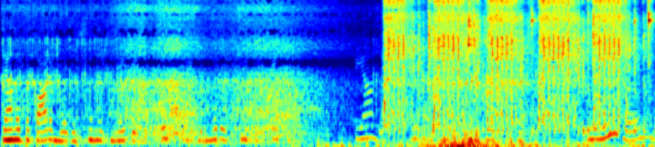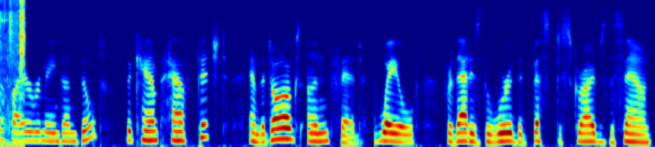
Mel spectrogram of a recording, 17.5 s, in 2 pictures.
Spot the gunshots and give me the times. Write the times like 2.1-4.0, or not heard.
5.0-9.1.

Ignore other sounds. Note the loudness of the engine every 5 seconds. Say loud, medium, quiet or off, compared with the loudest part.
loud, loud, off, off.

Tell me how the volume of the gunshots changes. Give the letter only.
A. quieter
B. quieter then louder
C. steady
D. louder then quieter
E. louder
C.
